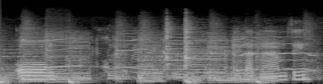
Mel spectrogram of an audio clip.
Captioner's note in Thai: เสียงเคาะ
